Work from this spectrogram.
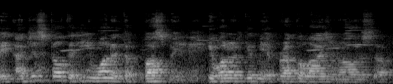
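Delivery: ordinary delivery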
